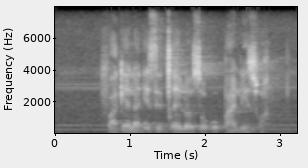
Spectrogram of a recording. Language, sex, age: Zulu, male, 23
